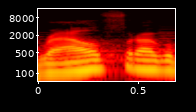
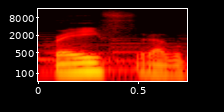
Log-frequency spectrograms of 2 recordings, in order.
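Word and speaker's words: Ralph: 그래서 이 문장은 레이프가 참고로 이 이름은 랄프라고 발음하기도 하고 레이프라고 발음하기도 하는데요. 레이프라는 발음은 주로 영국에서 씁니다.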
